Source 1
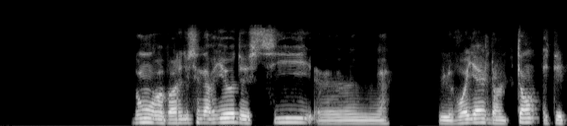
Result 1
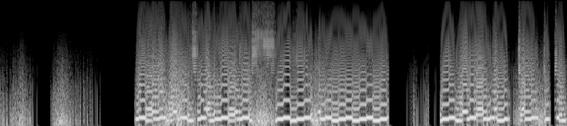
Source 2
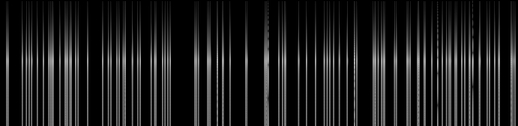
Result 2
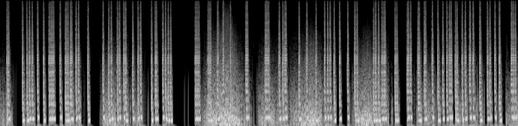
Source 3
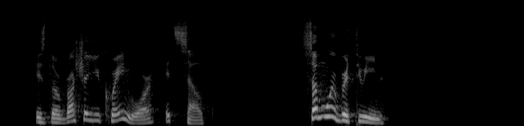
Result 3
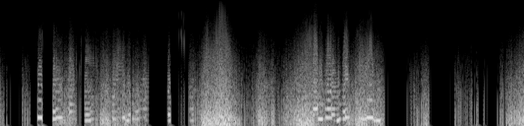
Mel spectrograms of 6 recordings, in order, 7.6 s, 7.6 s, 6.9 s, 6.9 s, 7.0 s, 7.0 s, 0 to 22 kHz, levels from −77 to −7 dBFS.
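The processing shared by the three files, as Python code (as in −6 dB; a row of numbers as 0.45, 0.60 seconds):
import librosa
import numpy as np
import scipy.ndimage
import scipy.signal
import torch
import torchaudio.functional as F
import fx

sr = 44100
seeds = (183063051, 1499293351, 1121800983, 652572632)

y = fx.vocoder_arp(x, sr, chord='major triad', root=54, every_ms=92)
y = fx.dmg_wind(y, sr, seeds[0], corner_hz=300.0, level_db=-39.0)
y = fx.fuzz(y, sr, gain_db=40.0, gate_db=-46.0)
y = y * 10.0 ** (-3.0 / 20.0)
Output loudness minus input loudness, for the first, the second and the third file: +3.0, +5.5, +17.5 LU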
